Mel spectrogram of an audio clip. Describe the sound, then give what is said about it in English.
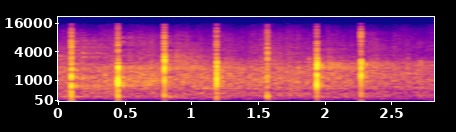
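Applause from an audience at Unity giving itself a round of applause, in a slow, steady rhythm: seven or so sharp, crisp claps spaced evenly about a third of a second apart, with no voices over them. “Let's give ourselves a round of applause if you're with us here or with us online.”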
